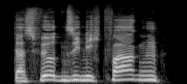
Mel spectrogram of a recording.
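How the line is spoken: Called out. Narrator (German): Greenman rief

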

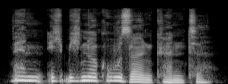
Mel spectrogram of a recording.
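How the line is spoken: Very sad. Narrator (German): sprach ganz traurig

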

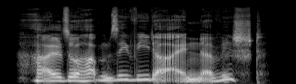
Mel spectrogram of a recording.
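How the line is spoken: Sad sigh. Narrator (German): sagte er mit einem traurigen Seufzer

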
